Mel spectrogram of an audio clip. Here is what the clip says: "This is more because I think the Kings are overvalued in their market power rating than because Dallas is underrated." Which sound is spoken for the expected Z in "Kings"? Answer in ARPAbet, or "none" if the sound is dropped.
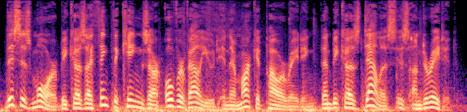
Z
